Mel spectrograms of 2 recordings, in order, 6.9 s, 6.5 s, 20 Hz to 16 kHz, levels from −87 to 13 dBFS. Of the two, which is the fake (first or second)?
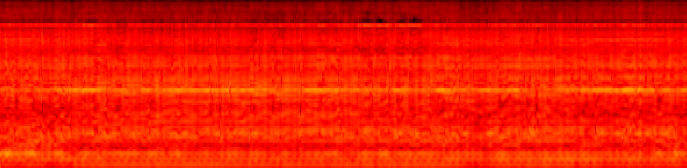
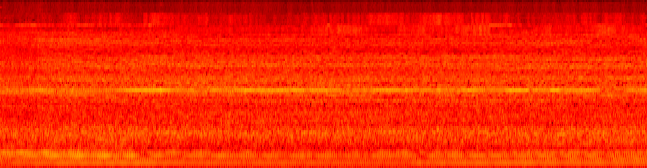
first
